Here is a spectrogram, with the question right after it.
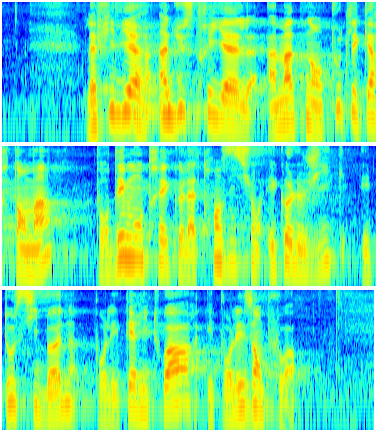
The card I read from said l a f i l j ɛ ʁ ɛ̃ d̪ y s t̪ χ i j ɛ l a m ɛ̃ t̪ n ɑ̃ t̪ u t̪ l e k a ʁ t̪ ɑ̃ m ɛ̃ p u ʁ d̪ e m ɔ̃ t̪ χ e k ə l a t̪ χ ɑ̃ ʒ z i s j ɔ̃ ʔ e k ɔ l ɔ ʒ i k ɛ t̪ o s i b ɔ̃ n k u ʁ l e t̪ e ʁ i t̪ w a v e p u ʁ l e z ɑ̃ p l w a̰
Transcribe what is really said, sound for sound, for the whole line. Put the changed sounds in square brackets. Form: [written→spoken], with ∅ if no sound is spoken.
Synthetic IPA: l a f i l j ɛ ʁ ɛ̃ d̪ y s t̪ χ i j ɛ l a m ɛ̃ t̪ n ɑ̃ t̪ u t̪ l e k a ʁ t̪ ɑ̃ m ɛ̃ p u ʁ d̪ e m ɔ̃ t̪ χ e k ə l a t̪ χ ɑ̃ [ʒ→∅] z i s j ɔ̃ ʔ e k ɔ l ɔ ʒ i k ɛ t̪ o s i b [ɔ̃→ɔ] n [k→p] u ʁ l e t̪ e ʁ i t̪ w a [v→ʁ] e p u ʁ l e z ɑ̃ p l w a̰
